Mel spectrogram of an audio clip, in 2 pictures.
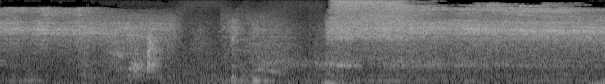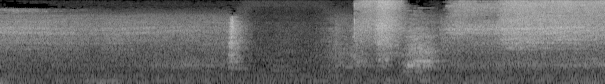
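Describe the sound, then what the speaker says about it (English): Near and fairly loud, an airbrush sprays custom paint in a steady hiss that stops and restarts several times as the brush is moved at different angles and distances. "moving the airbrush at different angles and things like that"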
